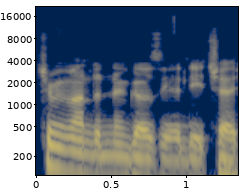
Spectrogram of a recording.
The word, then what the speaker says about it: Chimamanda Ngozi Adichie: Purple Hibiscus, I looked up the pronunciation of the author's name. Yes, Chimamanda Ngozi Adichie.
